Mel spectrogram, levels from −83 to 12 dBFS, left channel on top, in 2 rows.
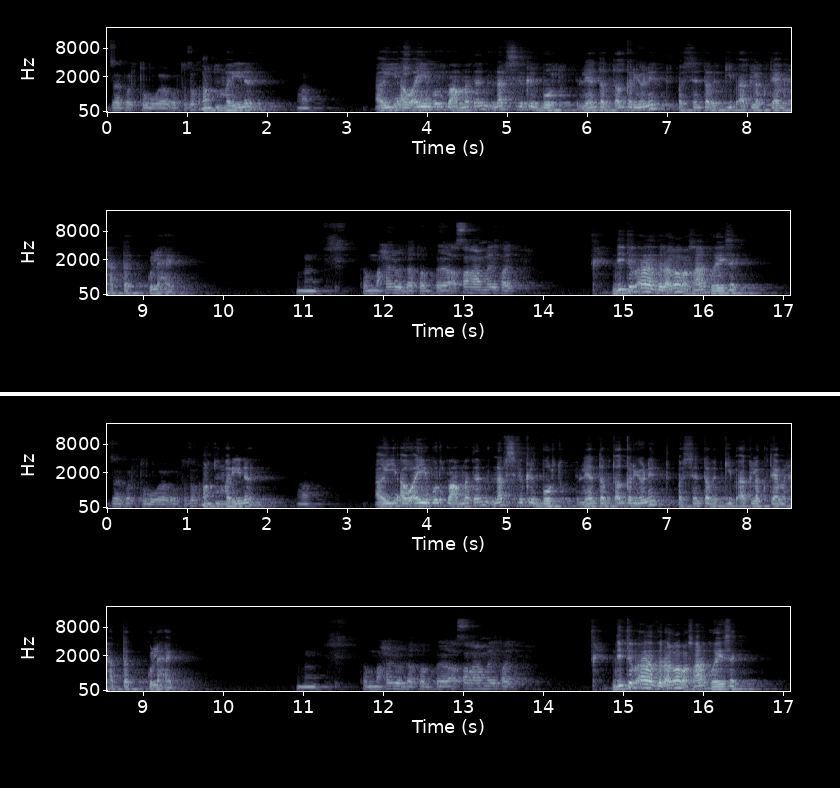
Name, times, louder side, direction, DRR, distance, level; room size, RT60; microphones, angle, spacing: voice 1, 0.0-1.3 2.4-2.5 3.5-4.1 10.9-13.6, left 2 dB, 75° left, 1.3 m, -31 dB
voice 2, 1.2-1.9 3.3-9.4 14.6-16.4, right 2 dB, 65° right, 1.6 m, -23 dB
29.5 x 13.0 x 3.6 m
head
